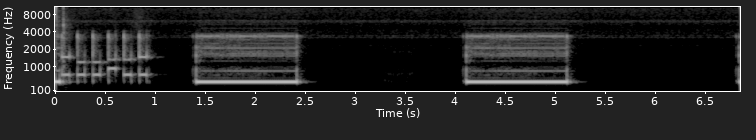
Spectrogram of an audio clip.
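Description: A telephone number is tone-dialed as a quick run of short keypad beeps, followed by two long, steady ringing tones with a silent gap between them. The call is made in 2024 and goes unanswered.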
